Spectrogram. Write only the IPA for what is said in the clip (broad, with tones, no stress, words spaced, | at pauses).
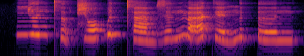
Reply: ɲəː˧n t̪ʰə̰˧˨wt͡ɕɔ˨˦ɓə˦˥t̚t̪ʰa˨˩m zə˨˦nma̰ː˧˥kɛ˨˩ ŋə˦˥t̚ʔəː˧n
